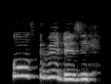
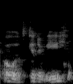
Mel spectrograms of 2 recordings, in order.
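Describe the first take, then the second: First: Much higher, playful lift; high-voiced playful warning; playful exclamation. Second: Said in the usual way. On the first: Real, not acted. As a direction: pitch it way up in mock dread. Repeats it for playful emphasis.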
